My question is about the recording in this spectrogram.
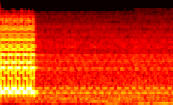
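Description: Telephone ringing with a rapid, trilling bell ring that cuts off suddenly about half a second in, leaving only a faint trace of its tone.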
